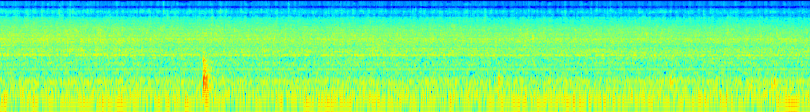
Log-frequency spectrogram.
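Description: Oxtails frying in hot grease, a steady, dense sizzle hissing throughout, with one brief knock early on.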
